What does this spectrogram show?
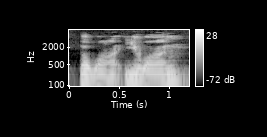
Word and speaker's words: yuan: The yuan.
